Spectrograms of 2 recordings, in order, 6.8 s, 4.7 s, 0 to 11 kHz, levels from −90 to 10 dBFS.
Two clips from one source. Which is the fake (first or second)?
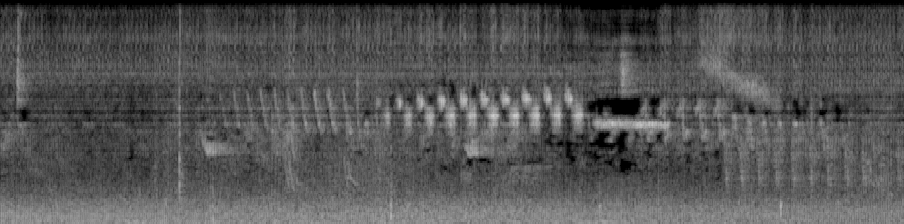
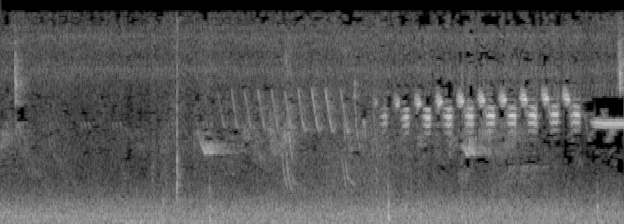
first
